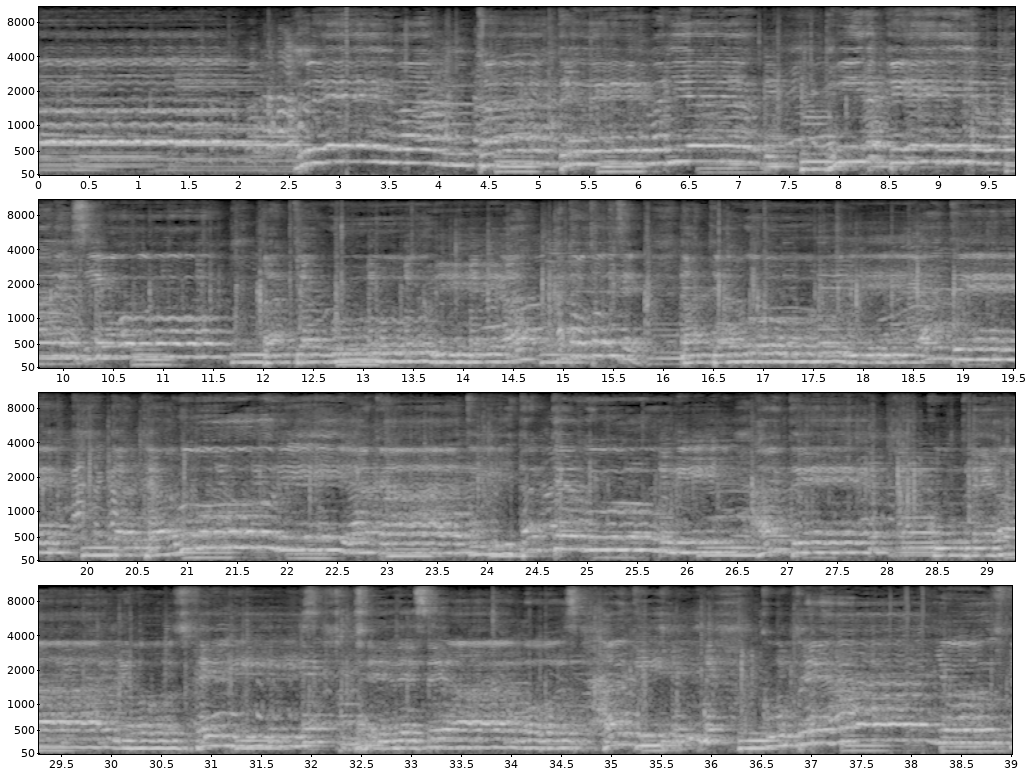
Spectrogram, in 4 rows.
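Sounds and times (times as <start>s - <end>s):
group singing long notes: 0.0s - 39.0s.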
